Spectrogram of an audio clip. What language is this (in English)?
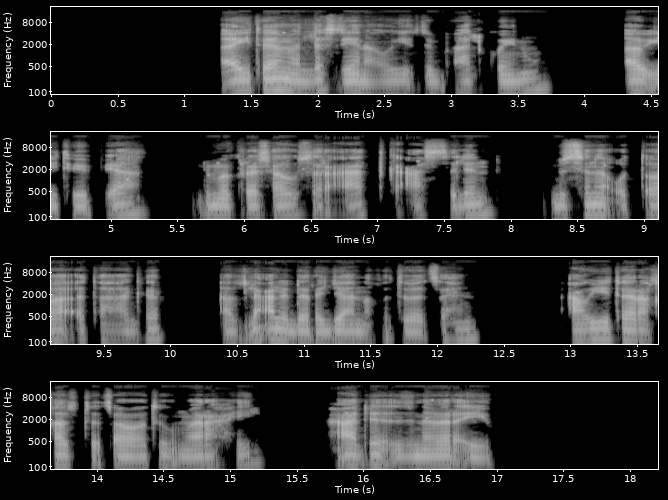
Tigrinya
